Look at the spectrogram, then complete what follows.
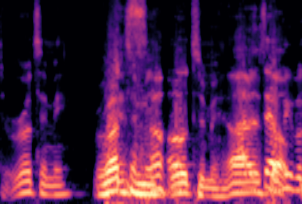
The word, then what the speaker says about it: Rotimi: In America, it's Rotimi. In Houston, in America, it's Rotimi. In Nigeria, it's Rotimi.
